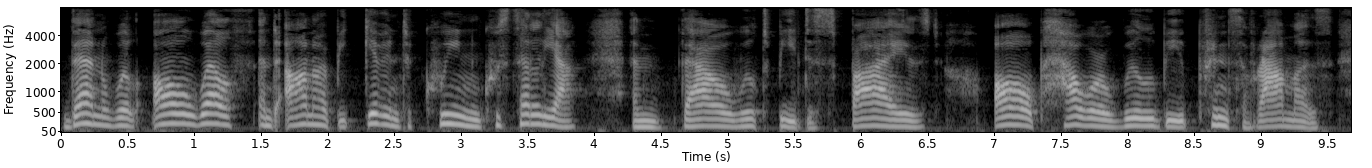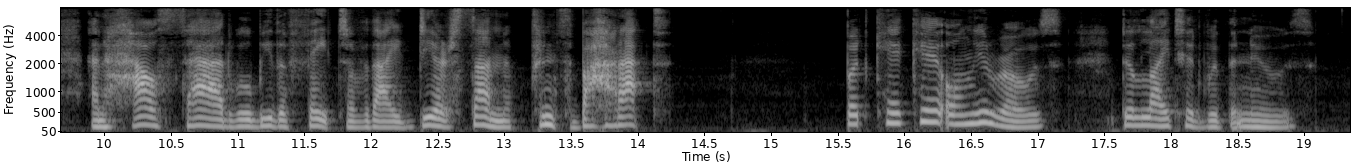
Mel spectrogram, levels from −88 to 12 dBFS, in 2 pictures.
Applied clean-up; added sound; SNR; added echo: none; none; none; none.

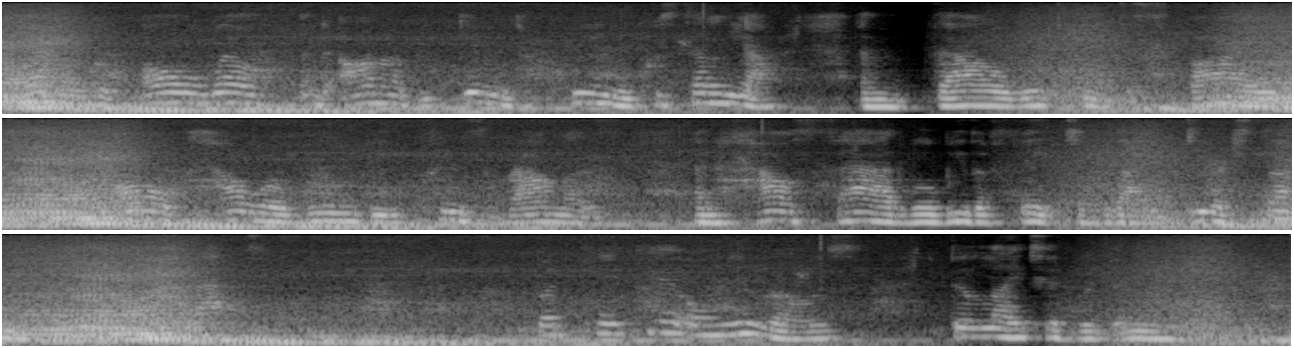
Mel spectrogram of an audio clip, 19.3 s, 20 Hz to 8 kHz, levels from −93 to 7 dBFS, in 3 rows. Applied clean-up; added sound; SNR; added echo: none; Motorcycle; -1 dB; reverberation time 0.3 s.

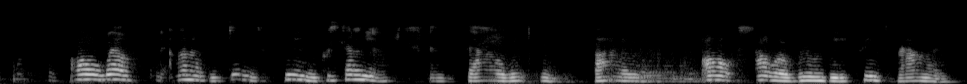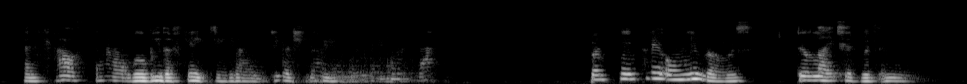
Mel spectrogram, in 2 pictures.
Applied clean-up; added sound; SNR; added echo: neural mask model DeepFilterNet 3.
